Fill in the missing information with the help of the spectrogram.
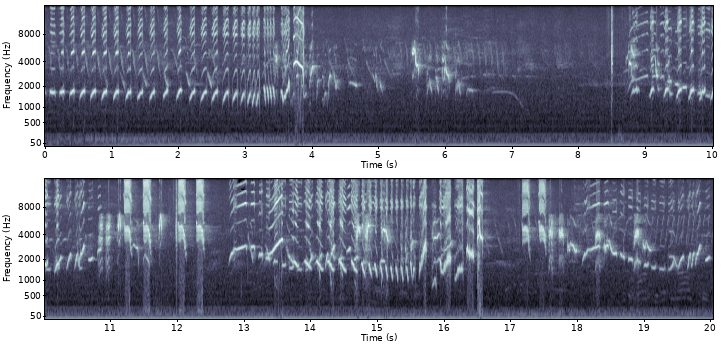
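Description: White-rumped shama singing: a fast run of repeated notes, a quieter pause of a few seconds, then loud, varied whistled phrases with sweeping notes and sharp clicks. A steady low hum lies under it.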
